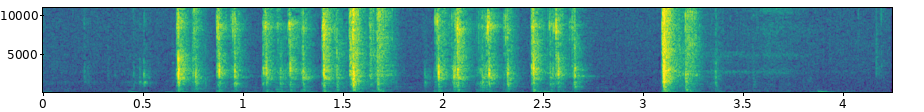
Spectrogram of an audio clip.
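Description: Rapid bursts of keystrokes on a BBC Micro computer keyboard, clattering in uneven runs with short pauses and one sharp isolated key press near the end, close and fairly quiet.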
